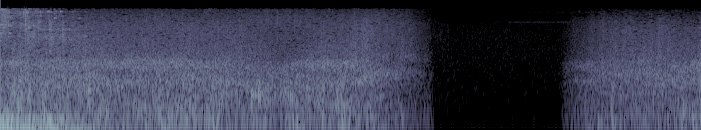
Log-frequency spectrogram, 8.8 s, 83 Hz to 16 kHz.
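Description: Thunderstorm in The Witcher 3, a heavy rumble of thunder and dense rain loud at first, cutting to silence for a moment before the storm noise returns.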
